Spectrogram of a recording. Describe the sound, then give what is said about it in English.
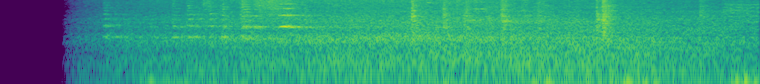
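Steady, heavy rumble of a truck named Buster rolling down the road, with deep engine drone and road noise filling the cab continuously, a few faint rattles riding on top and no voices. “What's the truck we're riding called?”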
